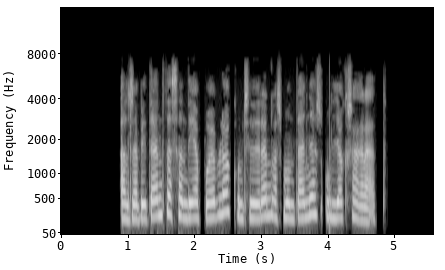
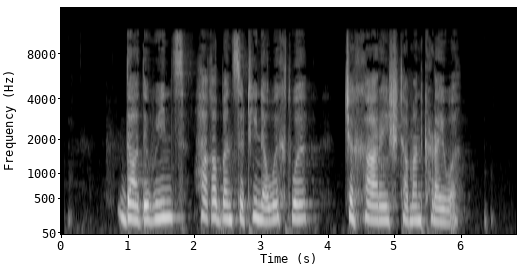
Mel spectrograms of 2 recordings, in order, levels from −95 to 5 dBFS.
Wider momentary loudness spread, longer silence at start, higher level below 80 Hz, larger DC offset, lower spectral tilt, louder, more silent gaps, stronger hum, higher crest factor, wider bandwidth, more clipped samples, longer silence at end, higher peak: second, 3 LU vs 11 LU; about the same, 0.9 s vs 0.85 s; about the same, -64 dBFS vs -62 dBFS; neither; about the same, -4.5 dB/octave vs -5.5 dB/octave; first, -19 LUFS vs -25 LUFS; first, 2.55-2.59 s, 4.73-4.82 s vs none; neither; about the same, 18 dB vs 18 dB; second, 7.4 kHz vs 11.5 kHz; neither; second, 0.75 s vs 0.9 s; first, -2 dBFS vs -6 dBFS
